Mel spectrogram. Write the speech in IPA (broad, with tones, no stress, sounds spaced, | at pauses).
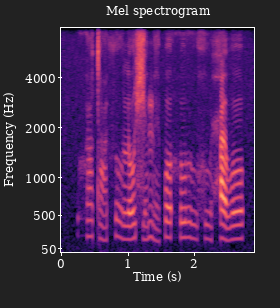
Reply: h ṳ˦ tˤ ṳ˨˩˦ θ o̤˦˨ l o˨˥ ɕ ɛ̤˨˥ m ɛ̤˨˩˦ p o˦ h u˦ ɦ ṳ˦˨ x ṳ˦˨ ħ ɐ˦˨ β o˦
